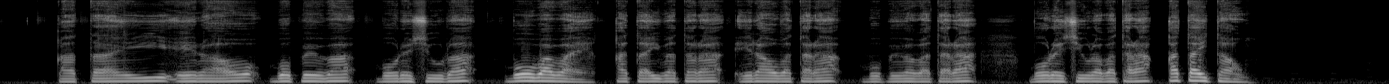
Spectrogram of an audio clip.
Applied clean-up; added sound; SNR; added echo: none; none; none; none.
